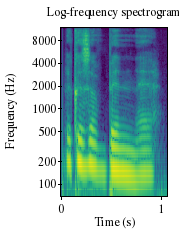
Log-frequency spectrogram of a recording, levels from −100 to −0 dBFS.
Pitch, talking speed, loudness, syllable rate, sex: 155 Hz, 225 wpm, -16 LUFS, 8.6 syllables/s, female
